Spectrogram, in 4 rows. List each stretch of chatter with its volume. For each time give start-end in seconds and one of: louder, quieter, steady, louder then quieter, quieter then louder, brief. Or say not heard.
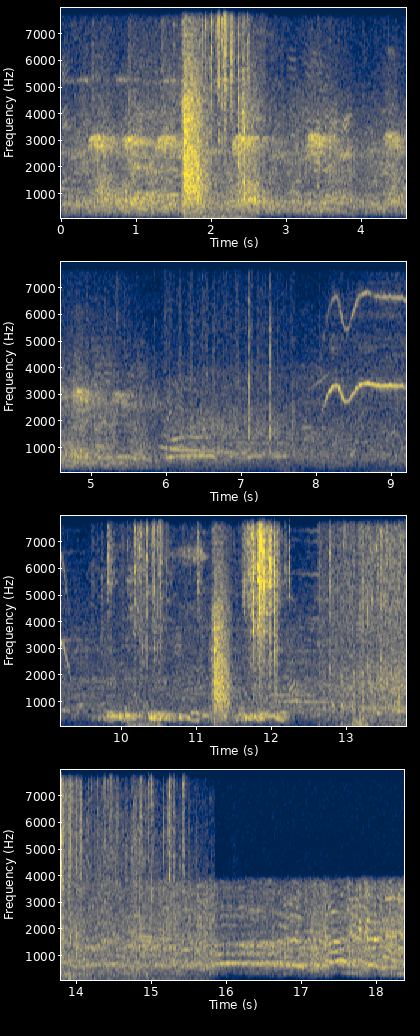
0.0-18.3 quieter then louder.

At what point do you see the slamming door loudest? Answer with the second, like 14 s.
2 s.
